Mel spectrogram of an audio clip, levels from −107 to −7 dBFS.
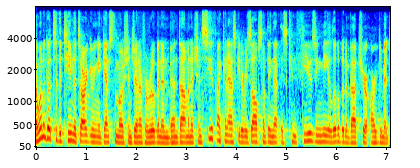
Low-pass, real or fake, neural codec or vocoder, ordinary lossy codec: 7.2 kHz; real; none; Opus, 64 kbps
